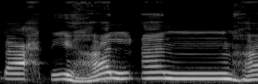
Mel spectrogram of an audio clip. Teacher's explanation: تحتی پہلا ہا حلوے والا پھر موٹا ہا سینے سے ادا ہوگا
